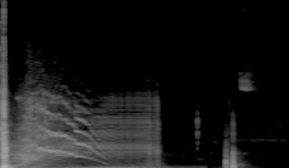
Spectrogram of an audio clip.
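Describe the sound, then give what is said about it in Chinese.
A door creaks loudly in one long, groaning sweep that slides down in pitch, then goes quiet before a short knock or clunk near the end. “不会关门哦？”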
